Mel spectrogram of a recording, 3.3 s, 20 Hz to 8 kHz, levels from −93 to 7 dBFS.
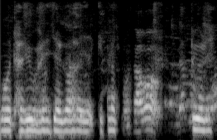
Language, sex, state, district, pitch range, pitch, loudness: Hindi, male, Bihar, Supaul, 220-235 Hz, 225 Hz, -15 LUFS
